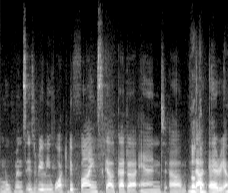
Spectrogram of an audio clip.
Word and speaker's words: Kolkata: the city of Kolkata which is now called Kolkata because we've all gone back to pronouncing the names in the Indian way and that was the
